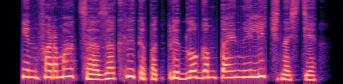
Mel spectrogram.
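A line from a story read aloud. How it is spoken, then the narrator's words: Sigh. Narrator (Russian): вздохнула Эва Лотта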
